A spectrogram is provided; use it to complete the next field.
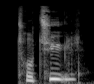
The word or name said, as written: trotyl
